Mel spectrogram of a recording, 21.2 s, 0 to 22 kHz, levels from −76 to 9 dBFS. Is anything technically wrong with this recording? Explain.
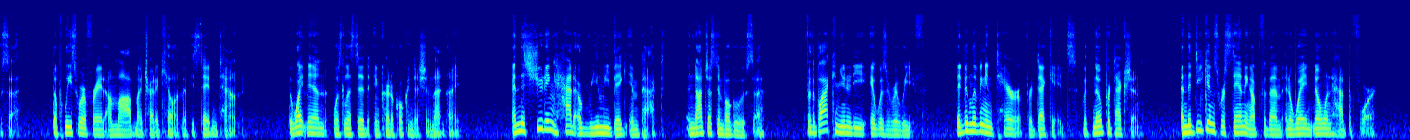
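Yes, there is one fault. At 19.43 s, between "for them in a" and "no one", a single sharp snap sits on top of the speech. This electrical switching spike is likely a nearby switch or discharge arcing briefly, with the audio line picking up the burst. The room noise, about 33 dB below the speech, is part of the recording.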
